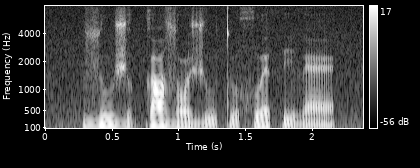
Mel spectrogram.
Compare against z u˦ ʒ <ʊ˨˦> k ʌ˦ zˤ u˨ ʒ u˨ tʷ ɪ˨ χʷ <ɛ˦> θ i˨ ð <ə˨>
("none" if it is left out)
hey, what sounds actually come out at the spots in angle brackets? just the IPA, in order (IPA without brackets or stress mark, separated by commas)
ʊ˨, ɛ˦, æ˨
